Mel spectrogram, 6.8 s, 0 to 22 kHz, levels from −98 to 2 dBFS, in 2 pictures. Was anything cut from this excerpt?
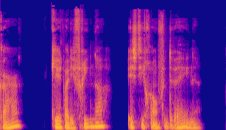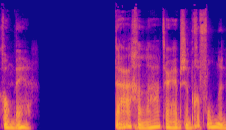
yes; 2 cuts; at 0.9 s, 2.2 s

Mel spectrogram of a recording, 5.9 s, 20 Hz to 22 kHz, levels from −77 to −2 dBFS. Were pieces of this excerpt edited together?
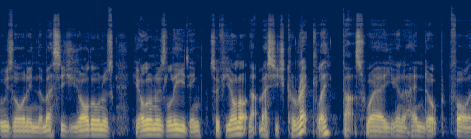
yes; 4 cuts; at 1.4 s, 2.6 s, 3.1 s, 4.2 s

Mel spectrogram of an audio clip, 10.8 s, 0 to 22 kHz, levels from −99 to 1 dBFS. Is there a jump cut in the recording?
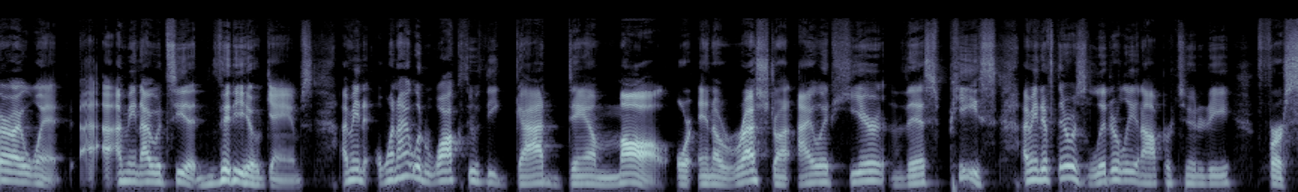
no; 0 cuts

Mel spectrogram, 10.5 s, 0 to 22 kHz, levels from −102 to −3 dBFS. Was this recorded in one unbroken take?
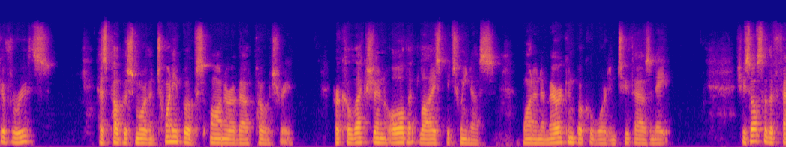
yes; 0 cuts

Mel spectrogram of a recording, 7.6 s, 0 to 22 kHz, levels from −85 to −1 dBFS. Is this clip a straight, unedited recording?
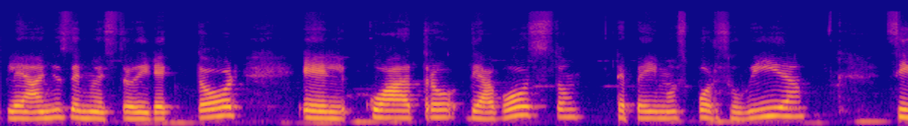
yes; 0 cuts

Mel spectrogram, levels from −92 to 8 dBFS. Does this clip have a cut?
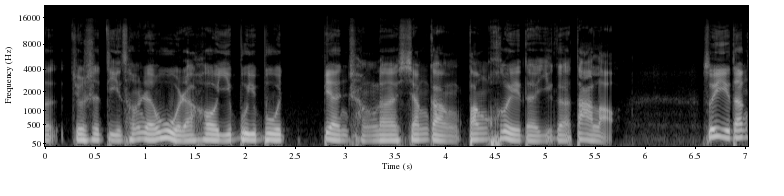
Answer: no; 0 cuts

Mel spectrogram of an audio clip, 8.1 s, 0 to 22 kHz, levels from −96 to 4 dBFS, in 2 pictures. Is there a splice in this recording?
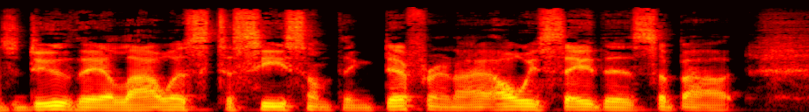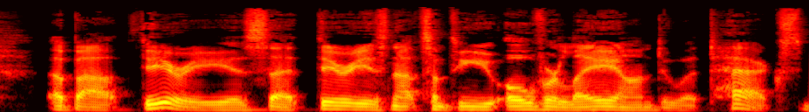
no; 0 cuts

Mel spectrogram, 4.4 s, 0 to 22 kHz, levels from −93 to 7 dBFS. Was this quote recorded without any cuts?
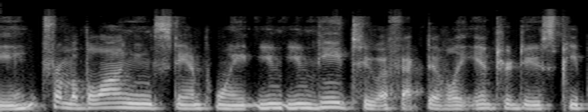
no; 1 cut; at 2.1 s

